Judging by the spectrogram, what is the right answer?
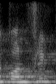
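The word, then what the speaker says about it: conflict: Word as verb, तो हम कॉन्फ्लिक्ट नहीं पढ़ेंगे, हम कन्फ्लिक्ट पढ़ेंगे उसको। फ्लिक्ट जो है, जो सेकेंड सिलेबल है, हमें उस पर स्ट्रेस देना है।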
